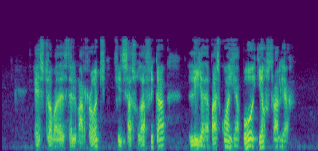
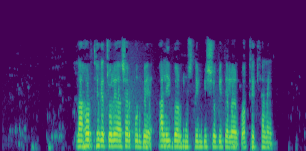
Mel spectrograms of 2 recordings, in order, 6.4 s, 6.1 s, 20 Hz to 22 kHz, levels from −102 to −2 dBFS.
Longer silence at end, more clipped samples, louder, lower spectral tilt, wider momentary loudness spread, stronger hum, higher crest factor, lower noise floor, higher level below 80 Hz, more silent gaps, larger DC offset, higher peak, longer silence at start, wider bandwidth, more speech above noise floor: second, 0.55 s vs 0.7 s; neither; about the same, -19 LUFS vs -20 LUFS; second, -5.5 dB/octave vs -7 dB/octave; about the same, 10 LU vs 8 LU; neither; about the same, 18 dB vs 20 dB; second, -57 dBFS vs -66 dBFS; about the same, -60 dBFS vs -58 dBFS; neither; neither; about the same, -2 dBFS vs -2 dBFS; about the same, 0.7 s vs 0.65 s; about the same, 8 kHz vs 7.8 kHz; second, 38 dB vs 47 dB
